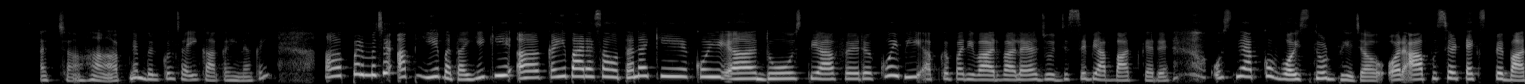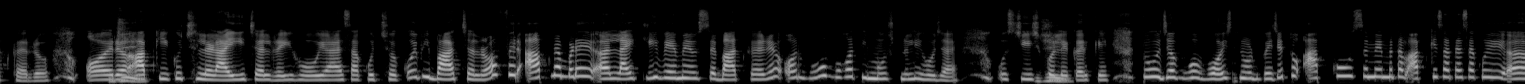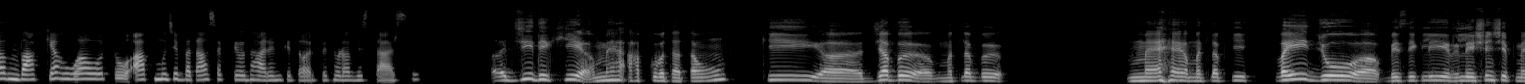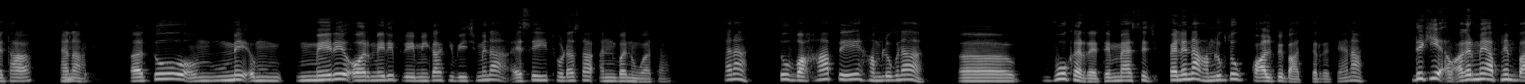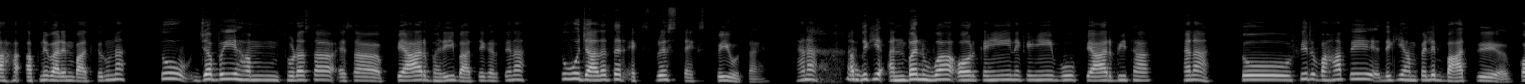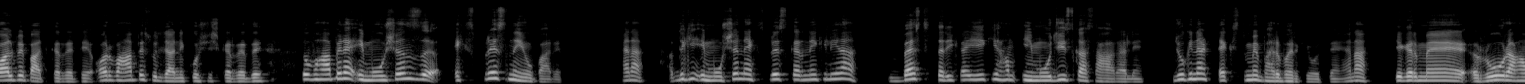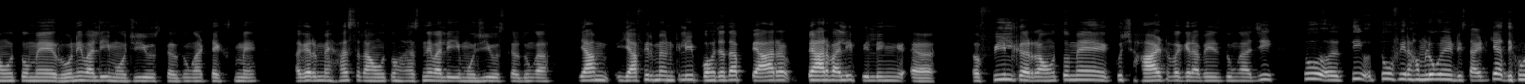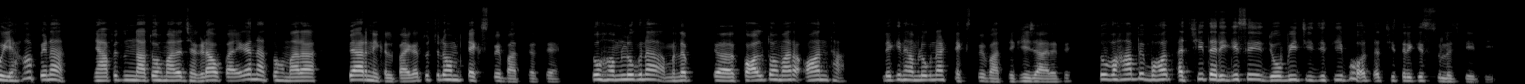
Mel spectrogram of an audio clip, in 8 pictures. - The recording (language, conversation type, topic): Hindi, podcast, वॉइस नोट और टेक्स्ट — तुम किसे कब चुनते हो?
- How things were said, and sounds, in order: in English: "वॉइस नोट"; in English: "टेक्स्ट"; in English: "लाइटली वे"; in English: "इमोशनली"; in English: "वॉइस नोट"; chuckle; in English: "बेसिकली रिलेशनशिप"; in English: "मैसेज"; in English: "कॉल"; in English: "एक्सप्रेस टेक्स्ट"; chuckle; in English: "कॉल"; in English: "इमोशंस एक्सप्रेस"; in English: "इमोशन एक्सप्रेस"; in English: "बेस्ट"; in English: "इमोजीज़"; in English: "टेक्स्ट"; in English: "इमोजी यूज़"; in English: "टेक्स्ट"; in English: "इमोजी यूज़"; in English: "फ़ीलिंग"; in English: "फ़ील"; in English: "हार्ट"; in English: "डिसाइड"; in English: "टेक्स्ट"; in English: "कॉल"; in English: "ऑन"; in English: "टेक्स्ट"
